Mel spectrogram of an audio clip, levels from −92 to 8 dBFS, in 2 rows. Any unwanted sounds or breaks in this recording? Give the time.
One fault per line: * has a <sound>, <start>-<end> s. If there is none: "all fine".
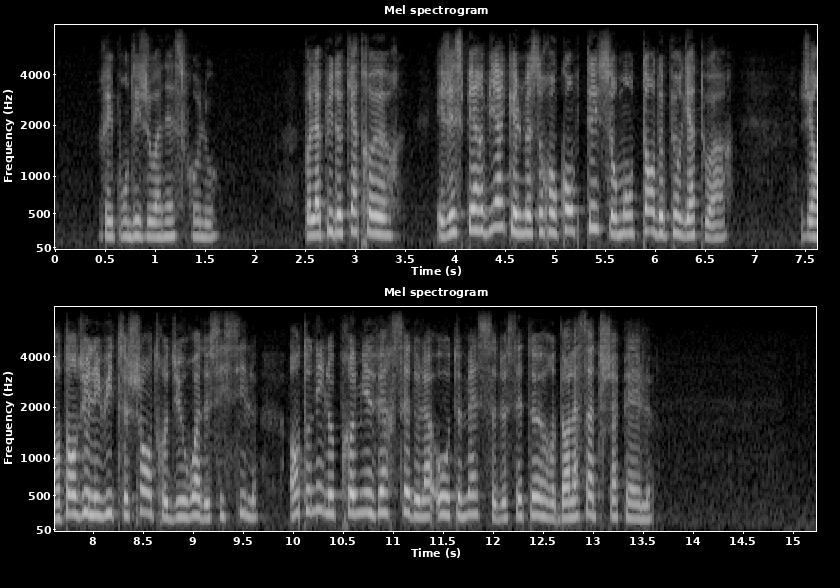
all fine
